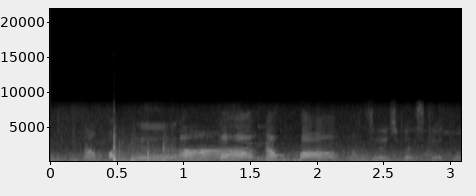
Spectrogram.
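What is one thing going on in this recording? Fireworks pop and bang in the distance.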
